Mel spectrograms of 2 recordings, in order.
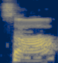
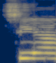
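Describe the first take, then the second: First: It is said as one blended syllable, cha. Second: It is said as two separate syllables, chi-ya. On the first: The speaker calls it right. "হবে চা" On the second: The speaker calls it wrong. "চিয়া না হয়ে"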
